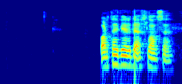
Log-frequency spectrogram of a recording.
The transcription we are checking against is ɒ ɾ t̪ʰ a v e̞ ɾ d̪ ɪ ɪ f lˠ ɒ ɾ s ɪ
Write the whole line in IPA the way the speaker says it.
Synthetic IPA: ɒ ɾ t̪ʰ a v e̞ ɾ d̪ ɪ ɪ χ lˠ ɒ s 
